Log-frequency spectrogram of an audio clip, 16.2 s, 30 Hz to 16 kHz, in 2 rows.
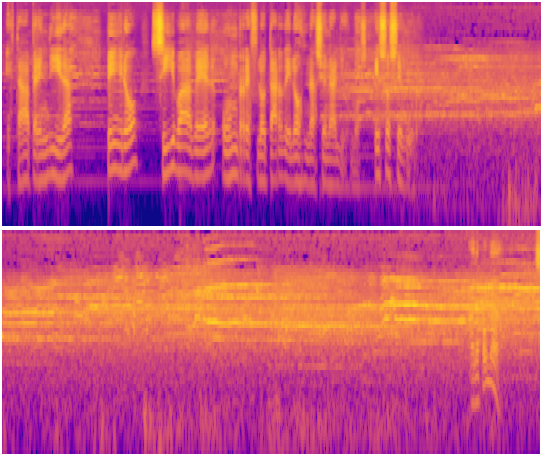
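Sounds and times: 
speech: 0.0 - 6.4, 15.1 - 16.1
crowd of people shouting and yelling: 4.8 - 16.1.

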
